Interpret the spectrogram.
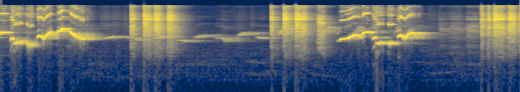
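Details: Energetic fighting song of a White-rumped shama, used to provoke others into singing: clear rising and falling whistles alternating with dense broadband rattling clicks, nearly continuous throughout.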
